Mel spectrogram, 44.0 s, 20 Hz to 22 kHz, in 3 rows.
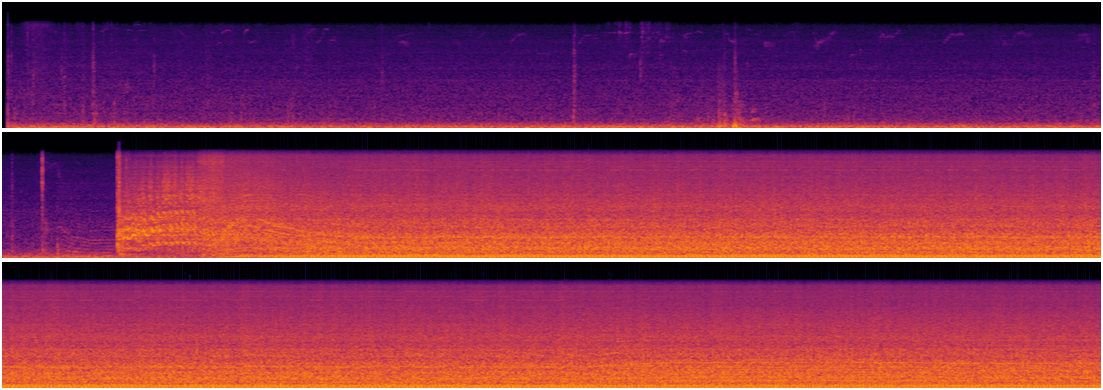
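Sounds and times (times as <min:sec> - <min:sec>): car engine starting and idling: 0:14.8 - 0:43.9.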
